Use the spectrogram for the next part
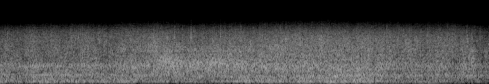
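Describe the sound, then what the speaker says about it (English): Heavy storm over the Pacific Ocean, with steady dense rain and rumbling thunder woven together with the drone of a plane flying low, a continuous loud wash with no break. "This storm is the worst I've ever seen."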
